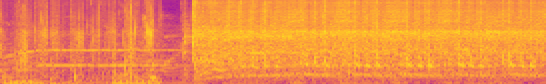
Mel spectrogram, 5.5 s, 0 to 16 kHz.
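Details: Barn-find BMW E34 5 Series cranking without starting; the starter churns steadily with an uneven hiss and the engine almost fires but never catches; fuel delivery is being checked at the fuel rail and new fuel lines are going on.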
